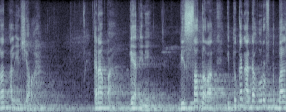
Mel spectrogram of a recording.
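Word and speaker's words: صدرك: Tiba-tiba di ujung ketemu huruf hames. Sadrak. Banyak yang terhanyut dengan ketebalan tiga huruf pertama berlanjut di huruf terakhir. Jadi shadraq.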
